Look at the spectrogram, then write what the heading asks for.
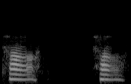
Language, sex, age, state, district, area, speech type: Hindi, female, 18-30, Madhya Pradesh, Betul, rural, conversation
